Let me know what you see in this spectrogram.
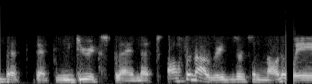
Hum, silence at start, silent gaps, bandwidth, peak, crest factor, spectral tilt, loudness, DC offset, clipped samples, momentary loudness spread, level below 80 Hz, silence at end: none; 0 s; none; 4.3 kHz; -8 dBFS; 12 dB; -9 dB/octave; -19 LUFS; under 0.1%; under 0.1%; 5 LU; -54 dBFS; 0 s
